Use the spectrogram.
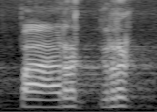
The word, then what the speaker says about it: Paregreg: namanya Perang Paregreg Hai saya tanya ke beberapa ahli yang betul itu dibacanya Paregreg apa Paregreg ternyata yang bener dibacanya Paregreg karena regu regu ya ini menunjukkan perangnya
